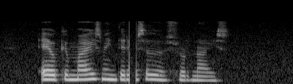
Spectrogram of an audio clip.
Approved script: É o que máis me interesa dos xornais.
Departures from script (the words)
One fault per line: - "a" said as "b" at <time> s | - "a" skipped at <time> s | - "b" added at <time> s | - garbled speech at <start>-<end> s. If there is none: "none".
none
